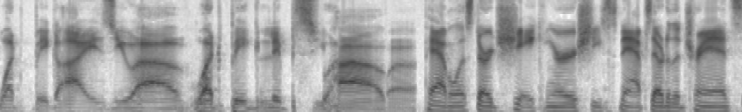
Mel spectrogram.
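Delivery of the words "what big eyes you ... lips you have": voice dropped deep and low. Retelling what a woman in a trance said, in a Big Bad Wolf voice. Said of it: "speaking with the same pipes voice from earlier, doing a doing a big bad wolf thing".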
